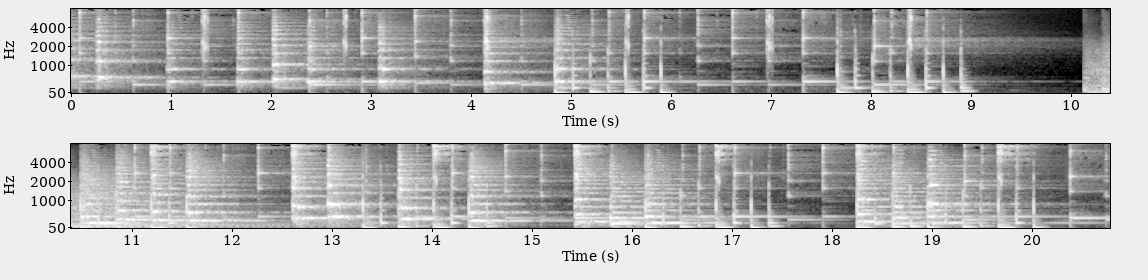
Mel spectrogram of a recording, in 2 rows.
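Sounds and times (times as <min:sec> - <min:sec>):
dramedy swag music without drums: 0:00.0 - 0:09.2, 0:10.2 - 0:20.7.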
